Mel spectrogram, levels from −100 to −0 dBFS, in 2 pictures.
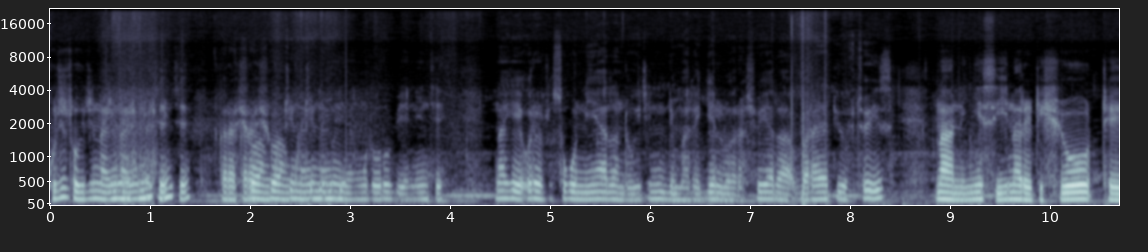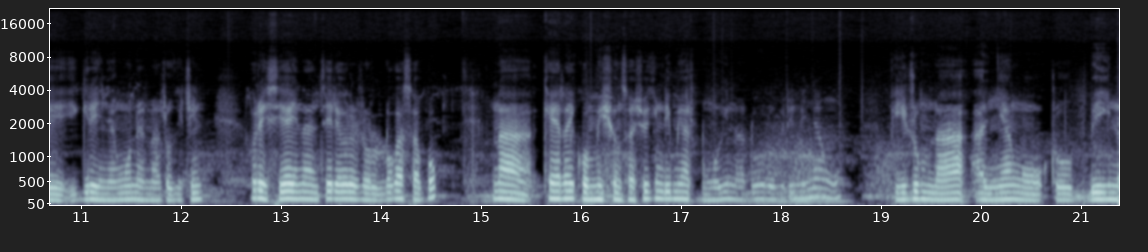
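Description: A slower second capture path likely fed this speech in twice: from 0.57 to 2.97 s, a doubled audio track adds an equally loud copy trailing about 200 ms behind.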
